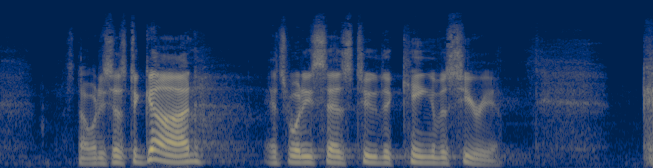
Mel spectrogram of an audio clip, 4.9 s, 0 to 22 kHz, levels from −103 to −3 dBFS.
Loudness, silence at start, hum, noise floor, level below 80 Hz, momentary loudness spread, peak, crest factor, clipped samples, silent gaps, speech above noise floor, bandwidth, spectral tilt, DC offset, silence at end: -41 LUFS; 0.6 s; none; -75 dBFS; -88 dBFS; 17 LU; -20 dBFS; 24 dB; under 0.1%; none; 33 dB; 15 kHz; -4.5 dB/octave; under 0.1%; 0 s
